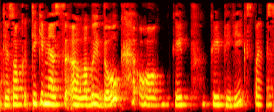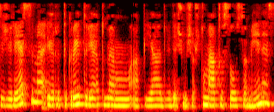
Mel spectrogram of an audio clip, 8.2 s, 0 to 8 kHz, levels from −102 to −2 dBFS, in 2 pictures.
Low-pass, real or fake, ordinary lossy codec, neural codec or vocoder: 7.2 kHz; real; MP3, 32 kbps; none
